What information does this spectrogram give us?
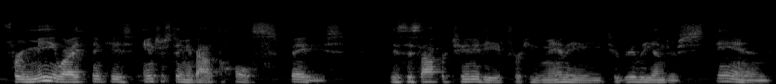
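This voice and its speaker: Low-voiced male panelist, discursive, full of fillers and restarts. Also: a little hiss or hum. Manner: rambling, with many restarts and fillers. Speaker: workshop participant.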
